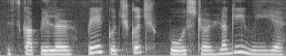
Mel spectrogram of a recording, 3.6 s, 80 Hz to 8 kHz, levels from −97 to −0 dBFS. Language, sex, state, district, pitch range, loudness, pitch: Hindi, female, Jharkhand, Ranchi, 190-240 Hz, -15 LUFS, 195 Hz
